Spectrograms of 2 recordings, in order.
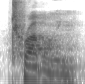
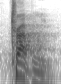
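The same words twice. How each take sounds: First: Said in the usual way. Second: South African "troubling" with a strong T; South African accent. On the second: Shown as a demonstration. Teaching the strong T, South African "troubling". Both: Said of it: "you get a strong T".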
